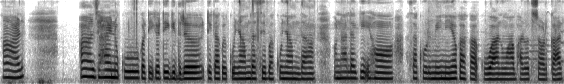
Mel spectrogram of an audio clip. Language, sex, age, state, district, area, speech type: Santali, female, 18-30, West Bengal, Purba Bardhaman, rural, spontaneous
